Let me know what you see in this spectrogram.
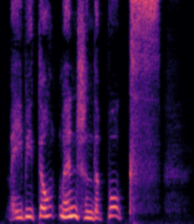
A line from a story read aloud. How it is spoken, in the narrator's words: Anthony whispered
